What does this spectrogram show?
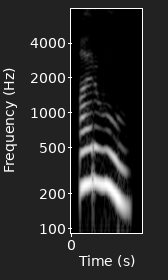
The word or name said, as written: ಅರ್ವು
